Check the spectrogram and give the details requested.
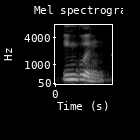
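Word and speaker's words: Nqong: Ingwang. Pronounce it like that.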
